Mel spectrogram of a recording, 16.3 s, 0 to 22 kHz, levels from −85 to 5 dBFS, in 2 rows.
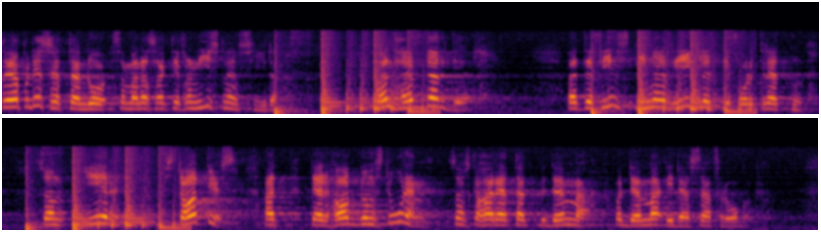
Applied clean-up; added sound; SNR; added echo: none; Drum kit; 5 dB; reverberation time 1.0 s.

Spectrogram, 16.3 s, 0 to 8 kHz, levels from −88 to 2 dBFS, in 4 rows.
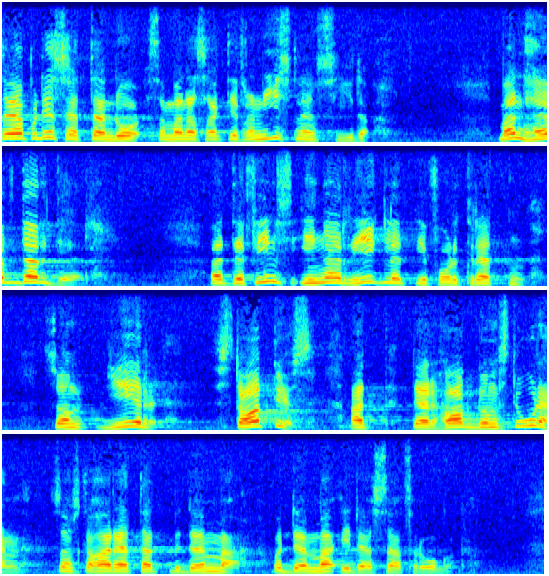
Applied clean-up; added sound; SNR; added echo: none; none; none; none.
